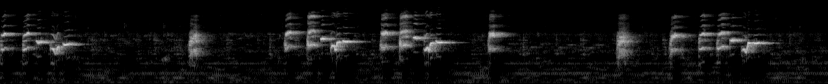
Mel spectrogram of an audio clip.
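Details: Sooty-headed bulbul actively responding to another bulbul with short bursts of bubbly, chattering notes in quick descending clusters, repeated every second or so with brief pauses, in a quiet setting.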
